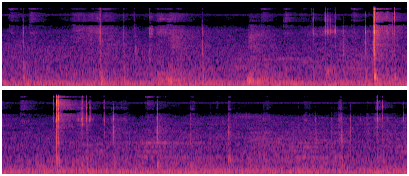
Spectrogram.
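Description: Small metal clicks and ticks of a tiny screw being turned in with a small screwdriver on a hard drive's circuit board, with two sharper ticks about three seconds in.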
